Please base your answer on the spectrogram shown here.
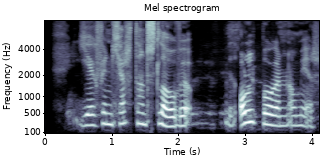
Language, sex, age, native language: Icelandic, male, 13, Icelandic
